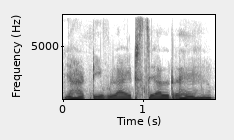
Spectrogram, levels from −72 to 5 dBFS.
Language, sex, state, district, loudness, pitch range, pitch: Hindi, male, Jharkhand, Ranchi, -13 LUFS, 135-145 Hz, 135 Hz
